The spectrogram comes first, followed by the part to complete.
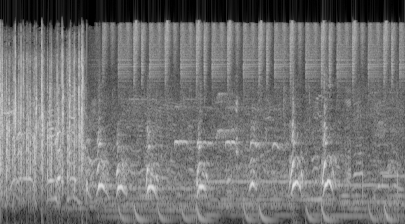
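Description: Crowd applause that stops about a second in, followed by a series of short dog barks and yips over background music with a regular beat.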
